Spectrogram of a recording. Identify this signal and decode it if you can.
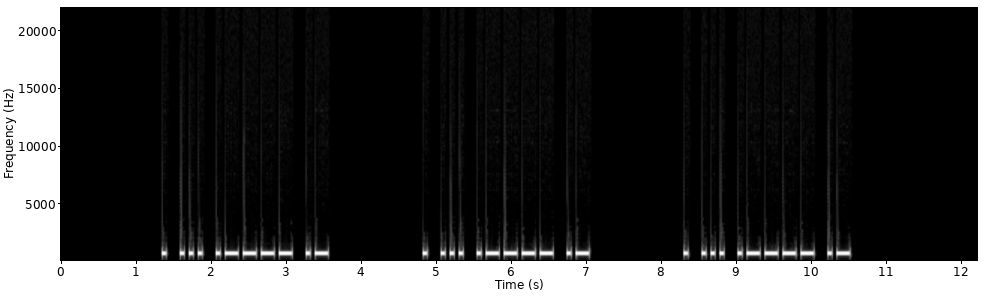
Morse code, heard as a keyed tone, about 20 wpm, 700 Hz. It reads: ES1A ES1A ES1A
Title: DXCC-100 Call Signs - 4 Characters - Repeated 3x - 20wpm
